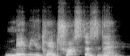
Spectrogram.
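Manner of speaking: ordinary delivery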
